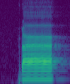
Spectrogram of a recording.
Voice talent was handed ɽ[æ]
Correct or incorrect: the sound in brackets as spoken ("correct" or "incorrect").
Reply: correct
